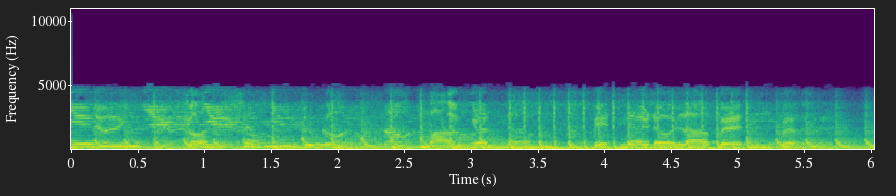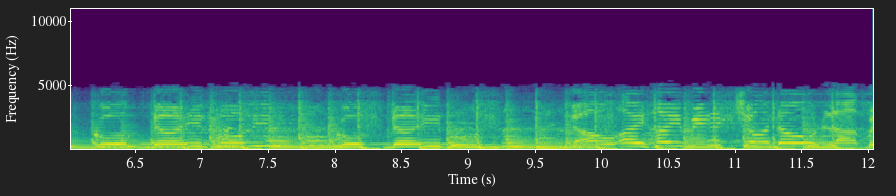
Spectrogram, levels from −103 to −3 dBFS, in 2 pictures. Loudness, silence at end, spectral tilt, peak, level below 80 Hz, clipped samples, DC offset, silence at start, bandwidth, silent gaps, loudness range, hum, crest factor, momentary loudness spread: -13 LUFS; 0 s; -12.5 dB/octave; -2 dBFS; -22 dBFS; under 0.1%; under 0.1%; 0 s; 5 kHz; none; 1 LU; none; 10 dB; 3 LU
